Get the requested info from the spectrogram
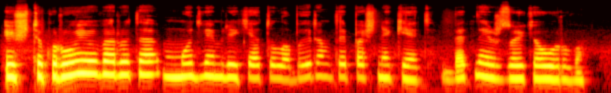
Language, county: Lithuanian, Telšiai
